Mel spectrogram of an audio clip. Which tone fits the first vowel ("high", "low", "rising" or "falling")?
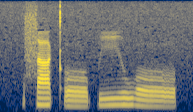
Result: high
